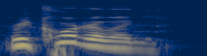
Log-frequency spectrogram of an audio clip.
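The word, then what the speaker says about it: Rekorderlig: I brought a premium Swedish hard cider pronounced Rekorderling.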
